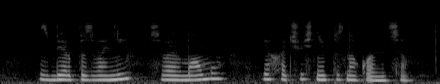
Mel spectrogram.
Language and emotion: Russian, neutral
